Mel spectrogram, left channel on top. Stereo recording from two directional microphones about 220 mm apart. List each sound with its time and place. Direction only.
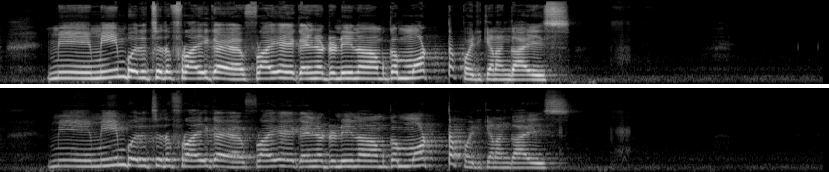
0.1 s a woman's voice: 45° left (ahead or behind)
